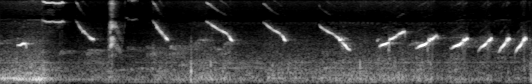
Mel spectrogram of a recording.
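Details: Singing white-rumped shama, recorded as tutor material for songbirds: a run of long downward-sweeping whistles, then a fast series of short rising whistled notes repeated about three per second.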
